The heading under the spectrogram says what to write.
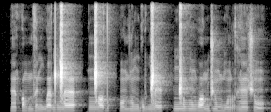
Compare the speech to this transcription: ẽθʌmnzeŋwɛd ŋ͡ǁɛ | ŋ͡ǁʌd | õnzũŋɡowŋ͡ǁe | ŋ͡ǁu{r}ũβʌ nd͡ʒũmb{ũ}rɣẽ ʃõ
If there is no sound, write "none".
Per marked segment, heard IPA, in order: ɣ, õ

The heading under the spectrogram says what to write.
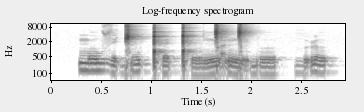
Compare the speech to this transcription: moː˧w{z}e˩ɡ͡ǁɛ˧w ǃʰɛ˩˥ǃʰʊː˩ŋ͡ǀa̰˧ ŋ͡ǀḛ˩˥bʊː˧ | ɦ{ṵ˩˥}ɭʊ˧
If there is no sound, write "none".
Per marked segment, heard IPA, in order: z, ṵ˩˥

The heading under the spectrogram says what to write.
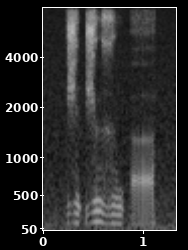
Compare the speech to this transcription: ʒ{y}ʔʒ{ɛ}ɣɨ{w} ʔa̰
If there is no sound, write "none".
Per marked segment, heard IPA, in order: i, ɨ, w

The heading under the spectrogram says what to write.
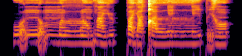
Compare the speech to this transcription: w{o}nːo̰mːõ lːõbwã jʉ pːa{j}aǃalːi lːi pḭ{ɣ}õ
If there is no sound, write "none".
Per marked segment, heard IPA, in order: o̰, j, ɣ

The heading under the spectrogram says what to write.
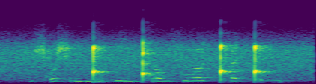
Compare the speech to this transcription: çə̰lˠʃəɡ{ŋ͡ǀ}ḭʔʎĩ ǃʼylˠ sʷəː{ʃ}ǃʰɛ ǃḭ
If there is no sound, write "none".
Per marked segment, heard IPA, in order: ŋ͡ǃ, none

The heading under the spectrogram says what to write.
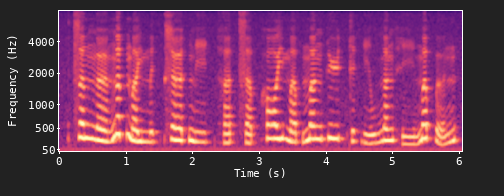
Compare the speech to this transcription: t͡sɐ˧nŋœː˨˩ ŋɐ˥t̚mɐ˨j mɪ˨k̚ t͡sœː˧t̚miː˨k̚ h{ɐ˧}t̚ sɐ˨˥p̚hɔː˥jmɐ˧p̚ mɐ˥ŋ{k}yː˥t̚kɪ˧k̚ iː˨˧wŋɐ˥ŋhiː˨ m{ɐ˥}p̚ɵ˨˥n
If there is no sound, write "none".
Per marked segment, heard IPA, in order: ɐ˨˥, k, ɐ˥

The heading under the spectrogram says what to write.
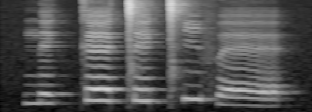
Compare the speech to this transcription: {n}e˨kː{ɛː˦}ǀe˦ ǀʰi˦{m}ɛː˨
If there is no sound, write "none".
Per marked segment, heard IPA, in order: n, ɛː˦, f

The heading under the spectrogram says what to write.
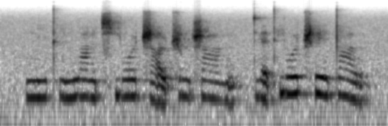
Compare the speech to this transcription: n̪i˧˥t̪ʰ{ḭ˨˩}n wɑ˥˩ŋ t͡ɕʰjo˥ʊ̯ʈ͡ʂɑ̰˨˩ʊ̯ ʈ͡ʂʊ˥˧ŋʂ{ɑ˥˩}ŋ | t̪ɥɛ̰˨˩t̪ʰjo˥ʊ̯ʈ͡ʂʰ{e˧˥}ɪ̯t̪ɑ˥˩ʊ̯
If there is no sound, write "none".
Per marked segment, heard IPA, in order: i˧˥, ɑ˥˩, e˥˧

